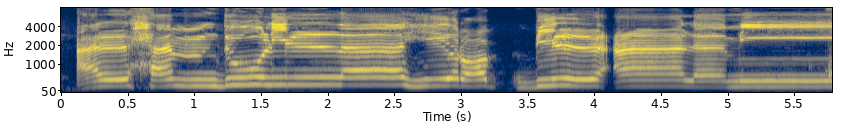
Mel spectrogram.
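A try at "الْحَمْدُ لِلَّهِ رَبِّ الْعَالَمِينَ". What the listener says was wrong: Kuatkan sedikit lagi ainnya. Dari tengah tenggorokan. Dari sini.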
